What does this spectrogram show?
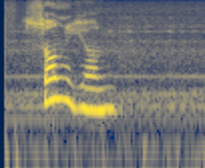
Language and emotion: Russian, sad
